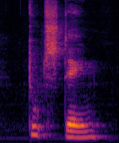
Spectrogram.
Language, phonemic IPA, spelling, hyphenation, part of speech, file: Dutch, /ˈtut(s).steːn/, toetssteen, toets‧steen, noun, Nl-toetssteen.ogg
- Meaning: touchstone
